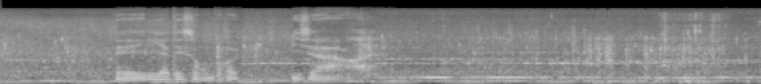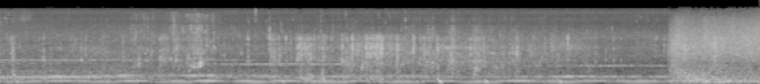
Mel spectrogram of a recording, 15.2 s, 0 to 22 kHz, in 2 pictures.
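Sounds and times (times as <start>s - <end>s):
water dripping from melting floating icebergs: 0.0s - 14.4s
low constant droning hum: 0.0s - 15.2s
speech: 1.2s - 5.2s.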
